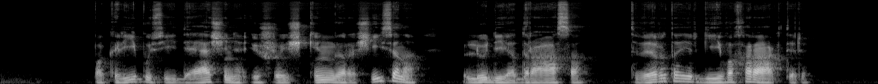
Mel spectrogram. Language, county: Lithuanian, Panevėžys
